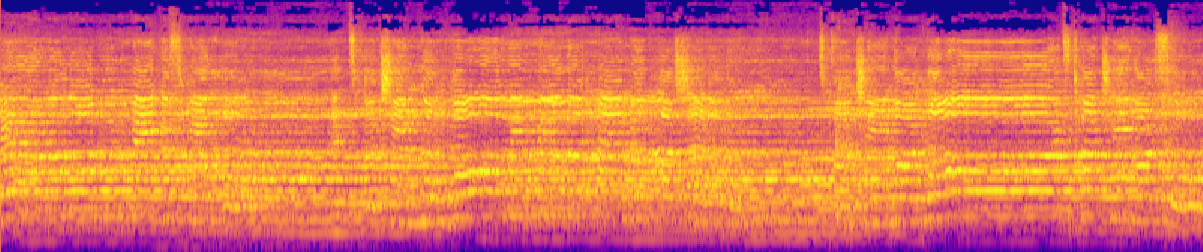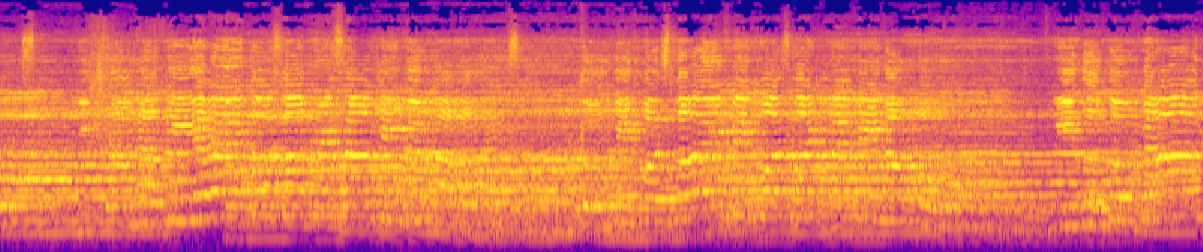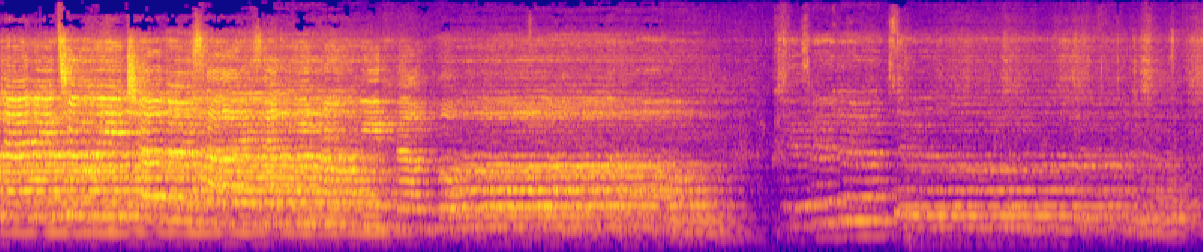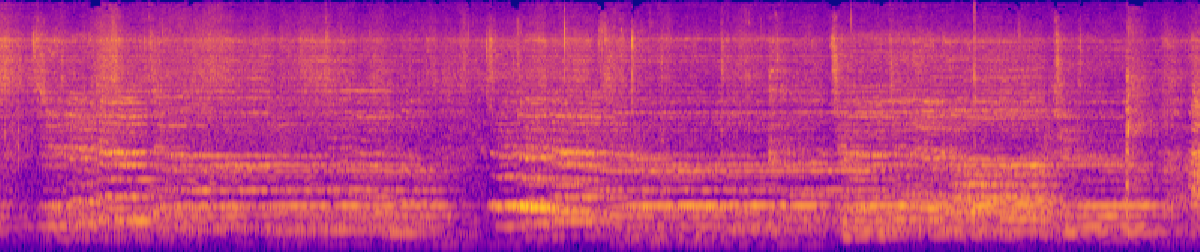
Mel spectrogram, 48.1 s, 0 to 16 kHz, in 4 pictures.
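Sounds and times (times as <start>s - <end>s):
a cappella group singing: 0.0s - 48.0s.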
